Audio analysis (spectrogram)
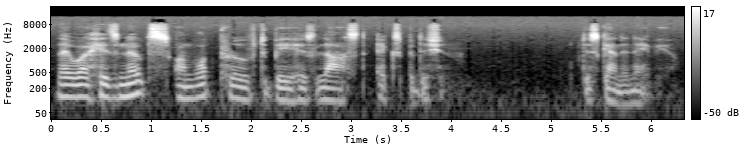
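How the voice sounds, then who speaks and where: An actor playing an earnest storyteller who believes in the supernatural, measured and conversational, in a radio drama. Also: male voice, on the low side, pushed and bright, poor audio. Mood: earnest, defensive.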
